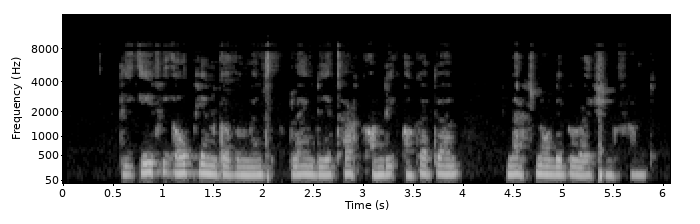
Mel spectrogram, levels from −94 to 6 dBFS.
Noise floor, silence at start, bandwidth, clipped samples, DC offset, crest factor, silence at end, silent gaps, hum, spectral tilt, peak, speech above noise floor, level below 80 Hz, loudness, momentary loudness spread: -76 dBFS; 0.55 s; 9.2 kHz; under 0.1%; under 0.1%; 16 dB; 0.25 s; none; none; -7.5 dB/octave; -14 dBFS; 48 dB; -60 dBFS; -30 LUFS; 8 LU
